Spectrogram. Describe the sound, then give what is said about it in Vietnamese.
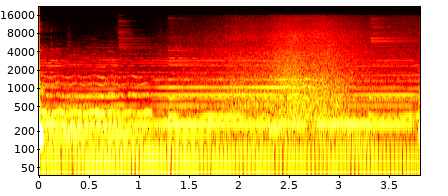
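Ocean waves on a beach in the morning: a soft wash of surf swells up and recedes once, steady and moderately quiet, blended with sustained tonal music humming underneath throughout. “Mỗi sáng tôi đi dạo biển, ngắm những con sóng đang trôi ngoài xa.”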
